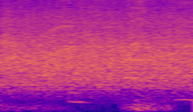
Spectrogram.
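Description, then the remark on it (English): A short burst of steady, dense clapping, a continuous crackling wash of many quick hand claps at an even, fairly loud level throughout. “And so let's clap that up.”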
